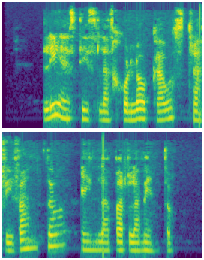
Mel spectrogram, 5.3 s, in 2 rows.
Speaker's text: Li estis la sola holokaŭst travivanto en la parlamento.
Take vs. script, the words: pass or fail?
fail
